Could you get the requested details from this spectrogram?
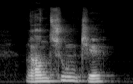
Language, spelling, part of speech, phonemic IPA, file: Dutch, rantsoentje, noun, /rɑntˈsuɲcə/, Nl-rantsoentje.ogg
- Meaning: diminutive of rantsoen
